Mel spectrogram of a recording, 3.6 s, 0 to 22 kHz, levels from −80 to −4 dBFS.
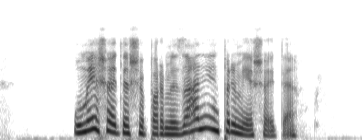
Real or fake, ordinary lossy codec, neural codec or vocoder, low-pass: fake; Opus, 24 kbps; codec, 16 kHz, 4 kbps, FreqCodec, larger model; 7.2 kHz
